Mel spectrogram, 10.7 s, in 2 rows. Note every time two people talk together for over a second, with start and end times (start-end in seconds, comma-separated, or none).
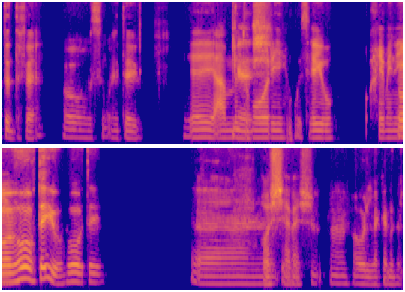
none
